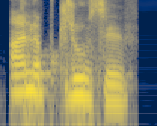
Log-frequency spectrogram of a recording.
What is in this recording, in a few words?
"unobtrusive", Indian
